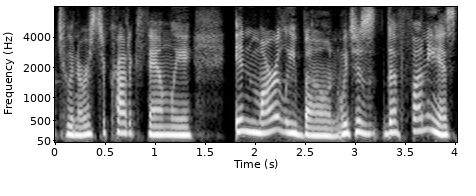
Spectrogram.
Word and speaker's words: Marylebone: So John Bingham, during World War II, when he was a boy, he was evacuated out of London, out of Marylebone. They're gonna be like, it's pronounced Millibin.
